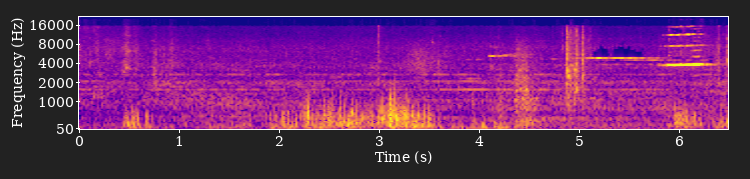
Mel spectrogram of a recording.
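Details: GO Train locomotive 665 at East Gwillimbury GO Station: heavy diesel rumble with a rough swelling drone and faint high squeals on top; an odd noise from the locomotive, cause unknown.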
